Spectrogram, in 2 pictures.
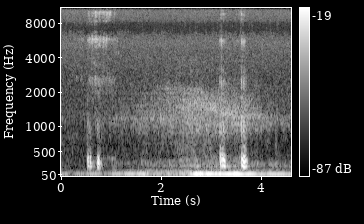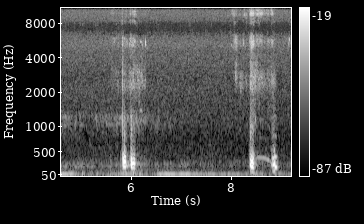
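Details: Female domestic cat born in 2009 snoring with suspected nasal congestion: short raspy snorts roughly every two to three seconds over a steady low hum.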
